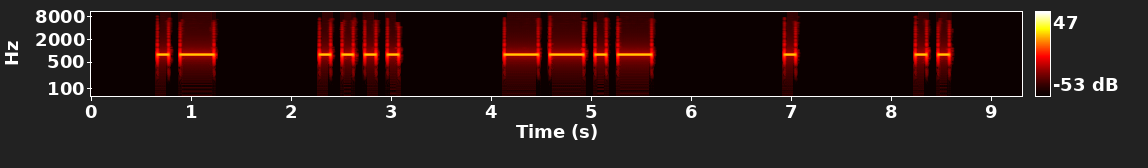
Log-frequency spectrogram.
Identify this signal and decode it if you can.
Morse code, heard as a keyed tone, about 10 wpm, spaced as for 6 wpm, 800 Hz. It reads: AHQEI
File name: LEZIONI / 4 Q ws 10wpm 2306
